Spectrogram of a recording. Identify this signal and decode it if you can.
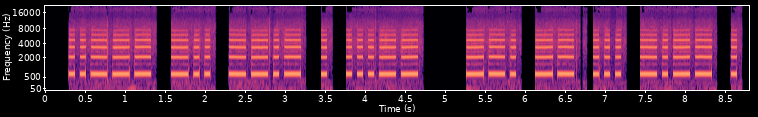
Morse code, heard as a keyed tone, about 17 wpm, 690 Hz. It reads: 2DQE3 GMSYE
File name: training / NAVPERS 11049to11060 / NAVPERS 11057 RA RB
